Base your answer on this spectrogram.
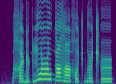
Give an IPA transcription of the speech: χ ɛ˩ ɖ ɨ˩ ʈ n o˥ ʕ o˥ ɡ a˥ zˤ ã˨ χ o˩ t͡ʃ ɡ ə˞˨ t͡ʃʼ ə˞˨

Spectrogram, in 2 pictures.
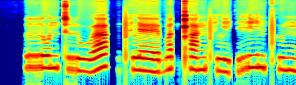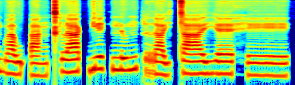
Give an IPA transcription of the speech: r o˧ n t r u˩˦ a̯ | pʰ l ɛː˨˩ b a˦˥ t̚ pʰ a˦˥ ŋ pʰ l i˨˩ t̚ r i˥˩ n pʰ ɯ˧ ŋ b a˩˦ w ʔ a˩˦ ŋ kʰ l a˦˥ k̚ j e˥˩ k̚ n ɯ˦˥ ŋ p r a˨˩ j t aː˧ j ɛː˧ h eː˧

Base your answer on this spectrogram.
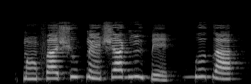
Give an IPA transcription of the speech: k͡p ɔ̃˧ f a˦ ʃ u˦ k͡p ɛ̃˧ ʃ a˦ ɡ ĩ˦˨ k͡p e˨ | ɡ͡b o˦ d a˧

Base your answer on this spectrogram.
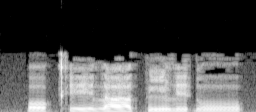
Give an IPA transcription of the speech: ɔ˦ kʼ eː˨ l aː˨ t ĩ˦ l ɪ˦ ɗ oː˦

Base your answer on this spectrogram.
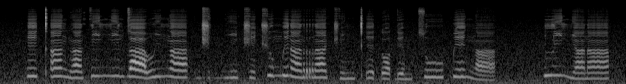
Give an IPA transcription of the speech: e˦ kʼ ã˦ ɡ ã˨ t ĩ˦ ɲ ĩ˦ d a˦˨ β ĩ˦ ŋ ã˦ | d͡ʒ ɪ˨ ɡ͡b ĩ˨ t͡ʃ ɪ˨ t͡ʃ ʊ˦ m ɪ˦ ɾ ã˦ r ã˦ t͡ʃ ĩ˨ ŋ kʼ ɪ˦˨ ɗ ɔ˨ ɗ e˨ m t͡s uː˦ ɓ e˦ ŋ ã˨ | l ĩ˦ ɲ ã˨ ɾ ã˦

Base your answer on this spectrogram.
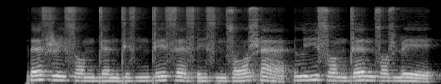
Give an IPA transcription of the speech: ɾ ɛ z ɭ i z ɔ n d ɛ n d i z n d e z ɛ z ɾ i z n z ɔ z ɽ æ | l i z ɔ n d ɛ n z ɔ z ɳ e

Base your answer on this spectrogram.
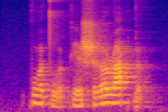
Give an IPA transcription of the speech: k u˧ ə̯ t̪ u˨˩˨ ə̯ k i˨˩˦ ʂ ɨ˧˥ ə̯ ɹ a˦˥ k̚ ɗ ə˨˩ k̚

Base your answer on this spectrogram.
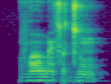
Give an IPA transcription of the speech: v ɑ̃ w ɛ̃ s ʊ d͡z ũ

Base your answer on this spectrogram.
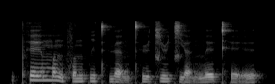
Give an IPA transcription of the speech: pʰ e˥ ɪ̯ m ə˥˩ n f ə˥ n p i˥˩ t̪ʰ ɥ ɛ̰˨˩ n t̪ʰ y˧˥ t͡ɕ y˥ t͡ɕ j ɛ̰˨˩ n n̪ e˥ ɪ̯ kʰ ḛ˨˩˦ ɪ̯

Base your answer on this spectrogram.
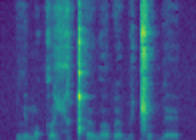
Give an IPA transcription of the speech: l ɪ m ɔ k ʌ ç ʊ ǃʰ ɜ w ʌ ɓ ɜ b ɛ ǁ ʊ ɡ͡b ɛ

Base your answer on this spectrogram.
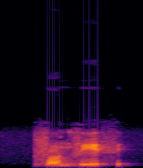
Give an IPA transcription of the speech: v ɒ n v e θ

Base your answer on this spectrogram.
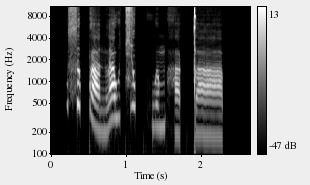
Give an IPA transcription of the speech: s ə˦˥ p̚ ɣ a˧˩ n l a˧ w t͡ɕ ɔ˦˥ p̚ h w ə˨˦ m h a˨˩ k̚ t̪ aː˨˩ p̚

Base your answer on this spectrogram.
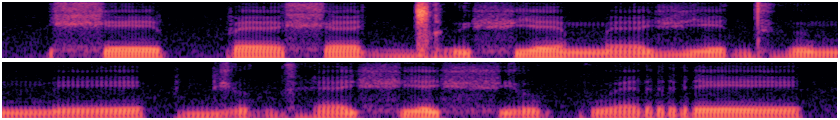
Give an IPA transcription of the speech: x e˦˨ pː ɛ˦˨ x ɛ˦˨ ɡ͡ǀ ɯ˩˧ fʲ ɛ˦˨ m ɛ˩˧ vʲ e˦˨ dʱ ɯ˦˨ mː e˩˧ | bʲ o˩˧ ɡʱ ɛ˩˧ fʲ ɛ˦˨ fʲ o˩˧ kʷ ɛ˩˧ r e˦˨

